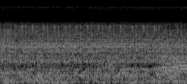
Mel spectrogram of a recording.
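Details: Suzuki engine starting and idling after a cylinder head repair for a P0301 cylinder 1 misfire with occasional stalling. Even, steady running with a smooth hiss and no misses or knocks; idling normally.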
